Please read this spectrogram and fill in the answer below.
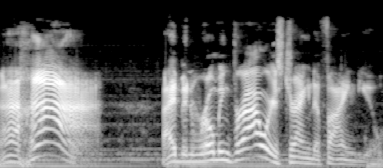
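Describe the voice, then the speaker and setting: Putting on a character voice, a man speaks fairly slowly at a high pitch. Faint music can be heard in the background. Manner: excited.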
